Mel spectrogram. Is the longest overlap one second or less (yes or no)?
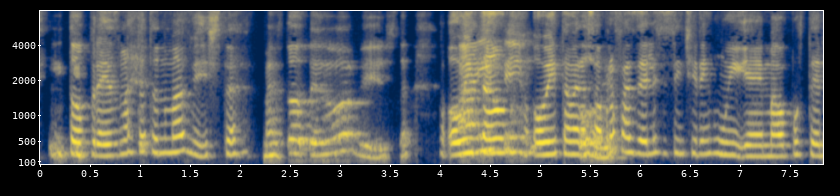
no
